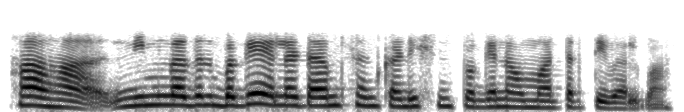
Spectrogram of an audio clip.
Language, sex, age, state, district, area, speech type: Kannada, female, 18-30, Karnataka, Dharwad, urban, conversation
